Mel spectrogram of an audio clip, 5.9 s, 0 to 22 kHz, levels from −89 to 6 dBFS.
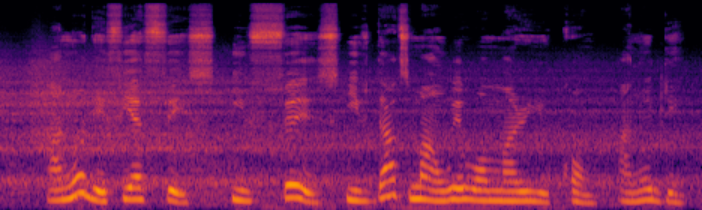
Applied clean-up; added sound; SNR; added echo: none; Hiss; 14 dB; none.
